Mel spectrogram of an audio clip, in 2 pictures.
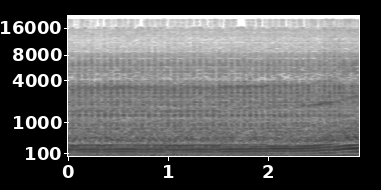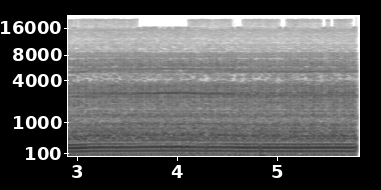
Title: Triumph Tiger 800 XC 2013 ticking sound from the engine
